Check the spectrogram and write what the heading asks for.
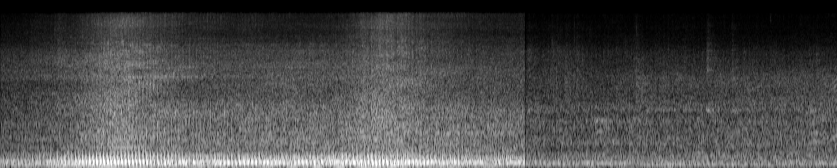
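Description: A motorbike's engine running as it passes close by, swelling and then stopping abruptly about five seconds in, leaving quieter street noise.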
